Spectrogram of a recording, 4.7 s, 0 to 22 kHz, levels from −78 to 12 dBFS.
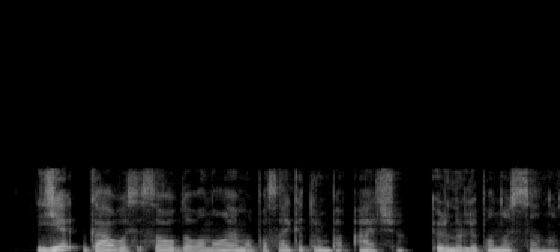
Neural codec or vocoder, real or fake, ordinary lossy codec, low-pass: none; real; AAC, 64 kbps; 7.2 kHz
